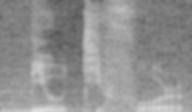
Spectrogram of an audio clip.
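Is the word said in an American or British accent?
British. It is said with a British accent. "in British you can say"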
